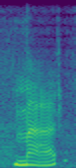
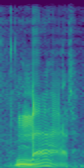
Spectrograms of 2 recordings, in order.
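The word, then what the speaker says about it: märr: Mär. Mär. Met, mär. C'est la même voyelle mais un son différent.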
